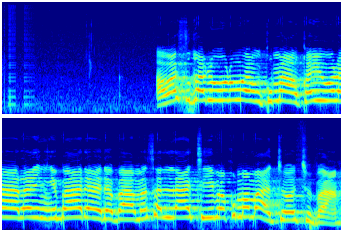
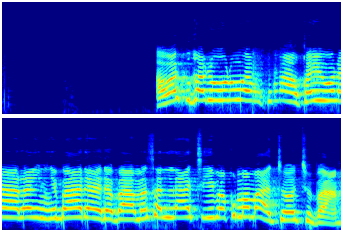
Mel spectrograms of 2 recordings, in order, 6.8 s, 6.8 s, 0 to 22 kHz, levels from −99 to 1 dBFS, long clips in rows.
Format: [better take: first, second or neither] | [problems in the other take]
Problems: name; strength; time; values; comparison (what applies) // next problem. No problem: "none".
first | noise reduction (neural mask model DeepFilterNet 3)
